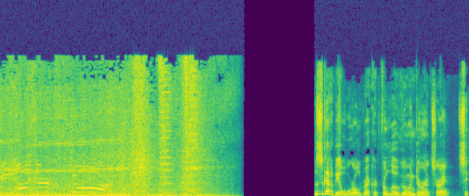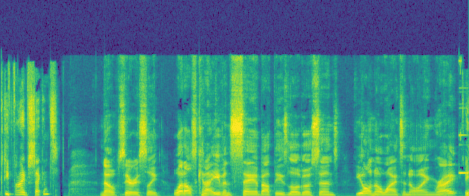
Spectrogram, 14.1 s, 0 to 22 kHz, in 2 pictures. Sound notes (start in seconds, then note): 8.0 sigh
